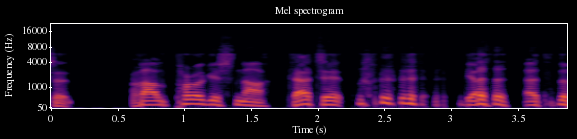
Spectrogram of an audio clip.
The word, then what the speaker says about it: Walpurgisnacht: Wasn't that like Valshalmer? I can't pronounce it. Walpurgisnacht.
